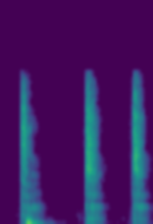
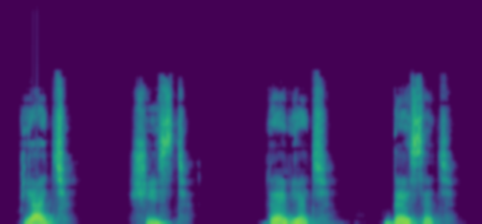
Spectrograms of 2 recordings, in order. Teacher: Pay attention – These numbers п'ять, шість, as well as дев'ять, десять, nine, ten, have this ending t. This is soft t, t, t. So soft t. So your lips go smiling at the end.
